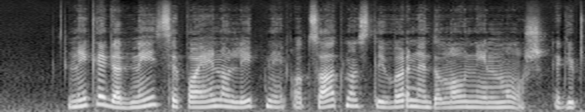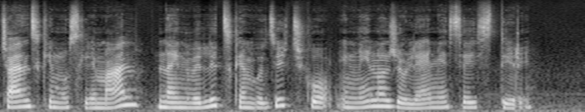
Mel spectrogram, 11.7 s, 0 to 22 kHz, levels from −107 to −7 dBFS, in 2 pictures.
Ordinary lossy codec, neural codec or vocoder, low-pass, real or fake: none; codec, 44.1 kHz, 3.4 kbps, Pupu-Codec; none; fake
